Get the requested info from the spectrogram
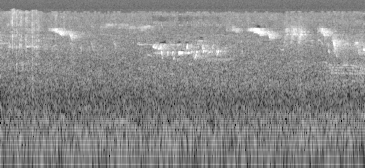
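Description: Near silence: quiet woodland ambience with a few faint, distant bird chirps.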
